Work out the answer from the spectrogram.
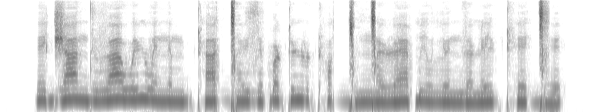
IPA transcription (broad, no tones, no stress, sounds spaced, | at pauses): e d͡ʒ a n d ʏ v a w i ɳ w e n e m b ʏ ʈʰ a ɡ͡ǀ æ y̯ z ʏ ɓ ɔ ʈ i ɳ ɭ ɔ ʈʰ ɔ ɡ͡ǀ ʏ ŋ͡ǀ æ ɭ æ ɓ i u̯ l ʏ n z a ɳ i ʈʰ e ɡ͡ǀ e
